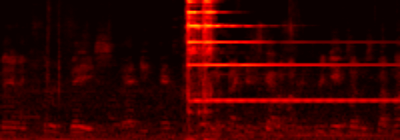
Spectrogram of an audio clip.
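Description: A small bell struck once, about two seconds in, with a sudden clear, high ring that fades slowly over the next two seconds. It is the breaker's celebration signal for a big hit.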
